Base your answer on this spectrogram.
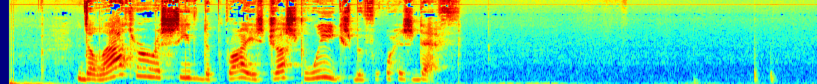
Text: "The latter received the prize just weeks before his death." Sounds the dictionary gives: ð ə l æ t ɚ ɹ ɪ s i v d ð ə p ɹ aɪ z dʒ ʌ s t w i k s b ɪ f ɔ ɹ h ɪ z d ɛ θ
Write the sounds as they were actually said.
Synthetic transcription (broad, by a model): ð ə l æ t ɚ ɹ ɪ s i v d ð ə p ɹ aɪ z dʒ ʌ s t w i k s b ɪ f ɔ ɹ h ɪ z d ɛ θ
